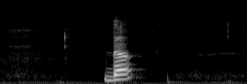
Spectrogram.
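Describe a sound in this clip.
A baby monkey gives a short high squeal.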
